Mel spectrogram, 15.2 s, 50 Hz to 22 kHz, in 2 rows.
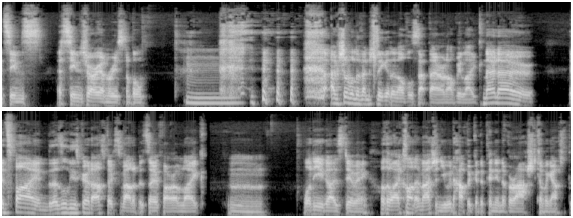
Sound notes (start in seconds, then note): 6.3 laughs; 9.4 laughs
